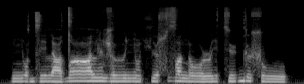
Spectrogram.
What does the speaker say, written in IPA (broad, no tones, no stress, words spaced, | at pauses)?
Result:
ɲod͡zile dˤɑːl ĩʐɯː ɲõçyɬ zˤɯnoːɹit͡sy ɡyʂu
